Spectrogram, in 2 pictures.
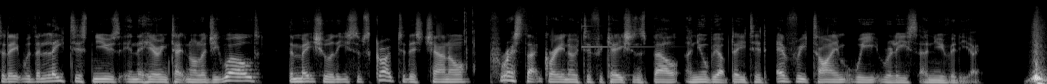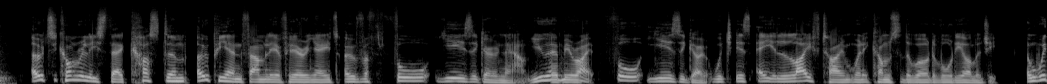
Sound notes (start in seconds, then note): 4.5 mouse clicks; 5.8 bell chimes; 10.3 air whooshes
